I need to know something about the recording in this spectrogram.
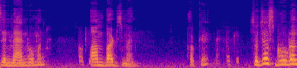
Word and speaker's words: ombudsman: So Ombudsman is Om as in Om, buds, Okay. buds as in flower buds, BUDS, man as in man woman, Okay. Ombudsman.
